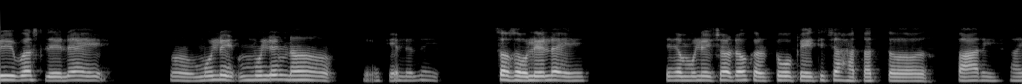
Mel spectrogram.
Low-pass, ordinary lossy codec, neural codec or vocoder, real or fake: 5.4 kHz; none; codec, 16 kHz, 2 kbps, FunCodec, trained on LibriTTS, 25 frames a second; fake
